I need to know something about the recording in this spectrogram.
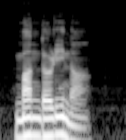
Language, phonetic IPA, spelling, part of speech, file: Polish, [ˌmãndɔˈlʲĩna], mandolina, noun, Pl-mandolina.ogg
